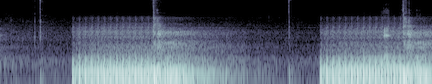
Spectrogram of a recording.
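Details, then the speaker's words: DIY synthesizer drum circuit built on an LMNC super simple oscillator, after a button-wiring fix: buzzy low tone bursts start cleanly with no pop on button press, though a pop remains on release. "and you notice there's no more popping noise whenever i press the button"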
